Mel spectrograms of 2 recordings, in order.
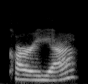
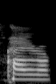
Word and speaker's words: Kyra: So we have there, number 1, try to answer Karya. Anna danced. Mama Karya? ko po ba? Yeah, yes, dear. Anna Mama, danced. it's pronounced as Kyra po. Yung name ko po.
